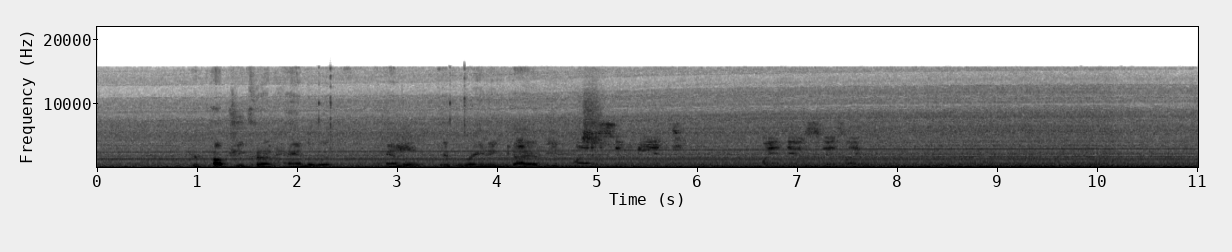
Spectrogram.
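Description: A jet engine roars steadily as a plane speeds down a runway and takes off.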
